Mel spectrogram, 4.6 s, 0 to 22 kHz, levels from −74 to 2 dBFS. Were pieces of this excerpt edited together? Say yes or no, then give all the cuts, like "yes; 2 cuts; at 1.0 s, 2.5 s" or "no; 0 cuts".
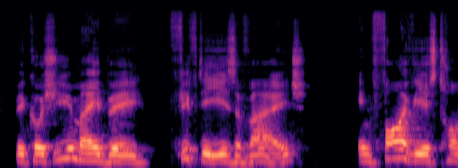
no; 0 cuts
